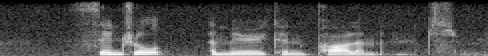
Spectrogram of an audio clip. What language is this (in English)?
English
